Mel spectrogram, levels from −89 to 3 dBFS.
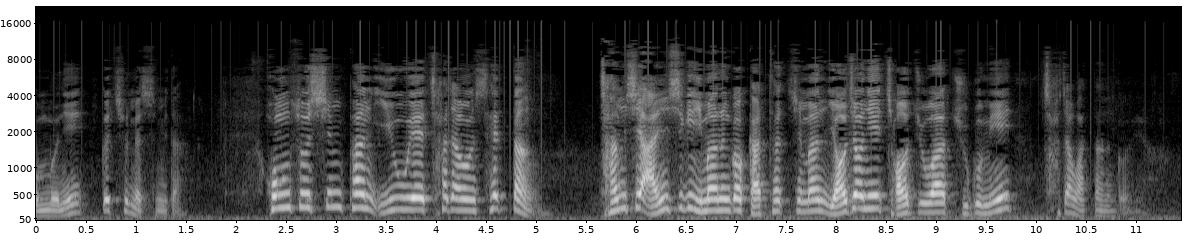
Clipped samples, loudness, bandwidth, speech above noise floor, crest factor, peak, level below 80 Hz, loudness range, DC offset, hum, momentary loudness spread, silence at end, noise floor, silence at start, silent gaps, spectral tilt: under 0.1%; -22 LUFS; 17 kHz; 31 dB; 18 dB; -4 dBFS; -52 dBFS; 5 LU; under 0.1%; none; 17 LU; 0.55 s; -53 dBFS; 0 s; none; -5 dB/octave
